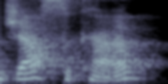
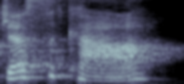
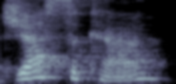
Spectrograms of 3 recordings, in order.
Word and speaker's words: Jessica: ah Ava Olivia Emma and because this final a is at the end of a lot of female names mine is one of them Jessica not Jessica not Jessica but Jessica getting this to be a habit pronouncing the up instead of aa will really improve your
